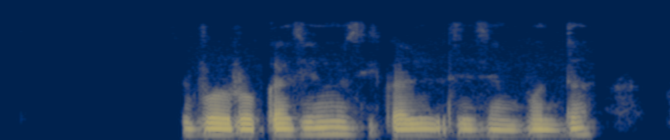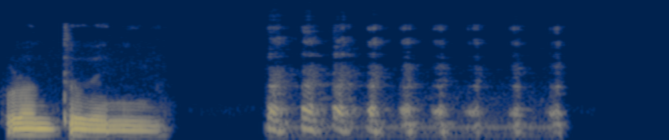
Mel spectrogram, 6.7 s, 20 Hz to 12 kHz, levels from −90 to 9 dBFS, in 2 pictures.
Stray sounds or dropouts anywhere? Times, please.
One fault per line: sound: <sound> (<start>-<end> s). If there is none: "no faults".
sound: laugh (4.7-6.2 s)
